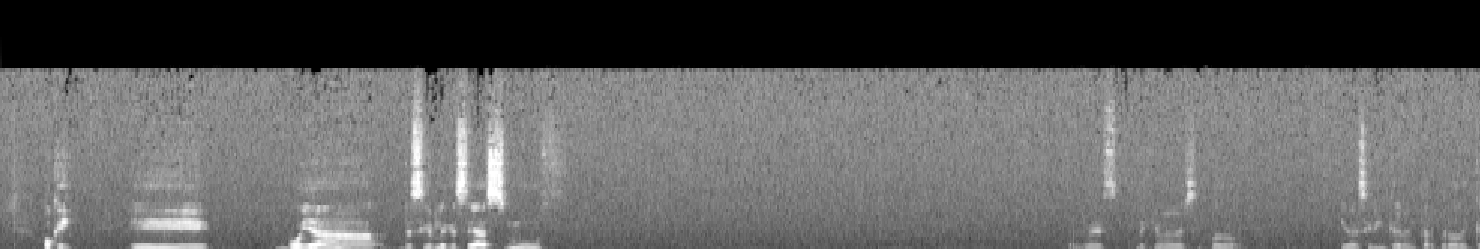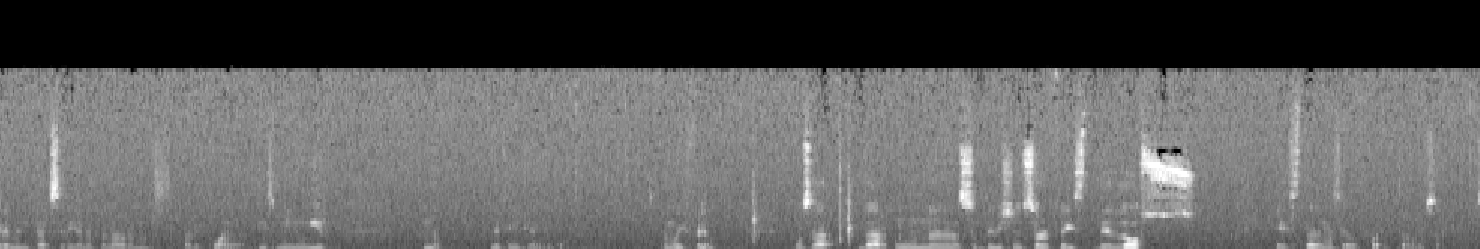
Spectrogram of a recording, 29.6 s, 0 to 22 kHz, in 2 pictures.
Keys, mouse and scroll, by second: 0.0 Tab, 0.7 scroll down 2, 1.0-2.1 drag, 5.1 click, 6.2-10.6 middle drag, 13.4 click, 14.3 click, 15.3 click, 16.3-19.5 middle drag, 20.7 click, 21.2 click, 23.5 ctrl+2, 24.7-27.6 middle drag.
